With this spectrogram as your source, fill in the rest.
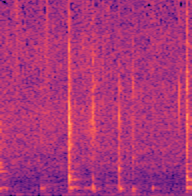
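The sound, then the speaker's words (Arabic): Onions frying in a pan while being cooked soft: a steady sizzle broken by several sharp crackles and pops, with stirring noises and no talking. “هلا البصل اتدبل منيح”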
